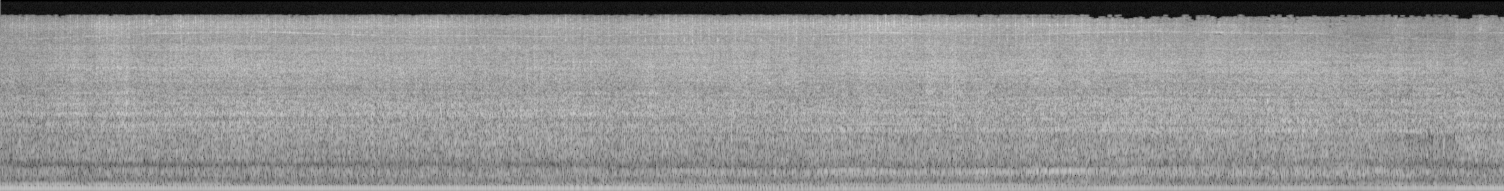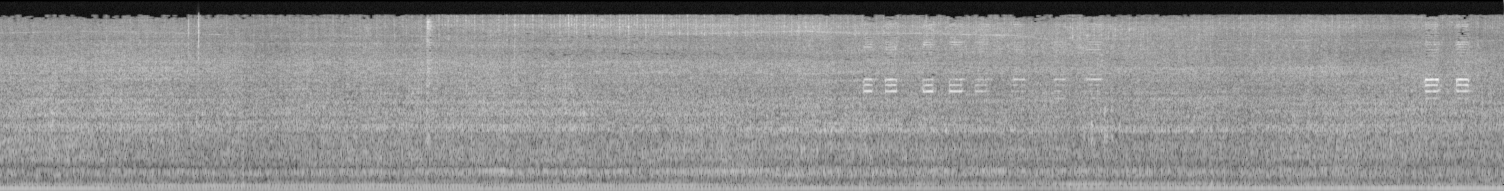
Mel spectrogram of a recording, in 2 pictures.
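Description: Diesel engine of heavy earthmoving machinery running steadily, its pitch dipping and rising a little now and then as the load changes.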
